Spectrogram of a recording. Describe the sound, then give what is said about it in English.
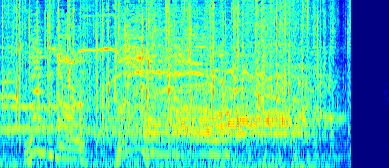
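A large football crowd roars and cheers loudly and steadily for about four seconds after a touchdown by Dalton Witherspoon on a toss sweep, with individual shouts and rising whoops poking above the dense wash of noise before it cuts off abruptly. “noise for your very own”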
